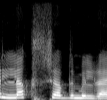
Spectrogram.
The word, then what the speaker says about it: Lux: तो उसने कहा LUX और लक्स को उसने लुक्स पढ़ा। तो लुक्स मतलब उसने उसका उच्चारण गलत किया, उसको पढ़ने में कठिनाई हुई, उसने सही उच्चारण नहीं किया, उसको पढ़ना क्या था लक्स और पढ़ा क्या लुक्स।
